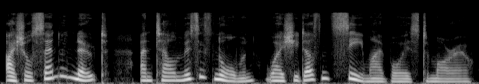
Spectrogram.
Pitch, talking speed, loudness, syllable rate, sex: 190 Hz, 215 wpm, -18 LUFS, 4.4 syllables/s, female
